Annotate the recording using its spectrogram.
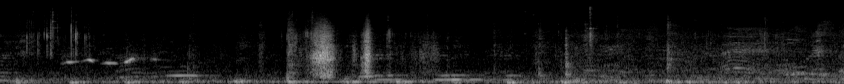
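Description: A person whistling a few short notes, with low handling rumble and a loud brief burst of noise about three seconds in.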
